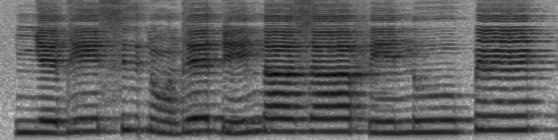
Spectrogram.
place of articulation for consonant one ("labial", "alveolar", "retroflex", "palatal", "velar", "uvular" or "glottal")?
palatal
